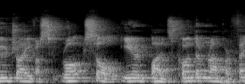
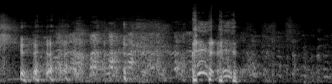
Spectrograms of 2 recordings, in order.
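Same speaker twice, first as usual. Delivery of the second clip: laughing; 10 semitones higher, 4 dB quieter than usual. Real, not acted. Laughs at own poem title.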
